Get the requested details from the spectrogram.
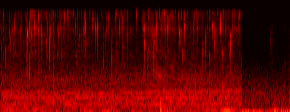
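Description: A whisk clicks and scrapes against a glass bowl, stirring batter.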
